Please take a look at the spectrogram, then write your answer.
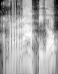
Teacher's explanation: la palabra rápido, por ejemplo, empieza con R, es una sola R, pero se pronuncian como si fueran dos R.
